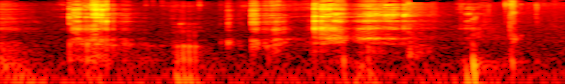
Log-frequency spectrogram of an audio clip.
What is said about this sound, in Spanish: Cada uno se toma en su casa, yo me estoy tomando aquí un vaso de colacao como todas las mañanas. Un vaso de leche con colacao. Permitidme un sorbito.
